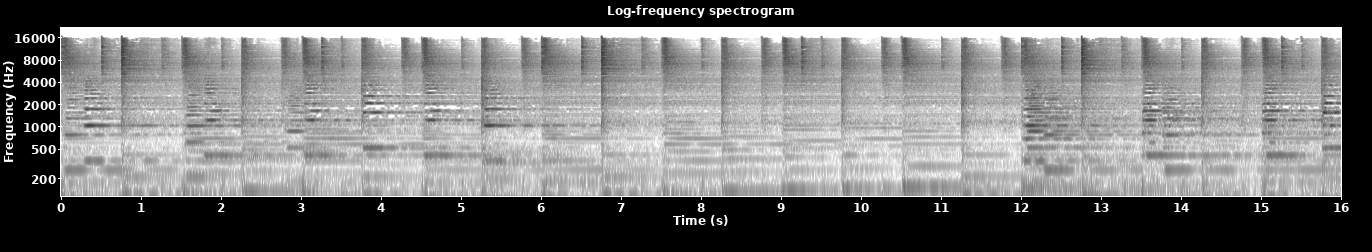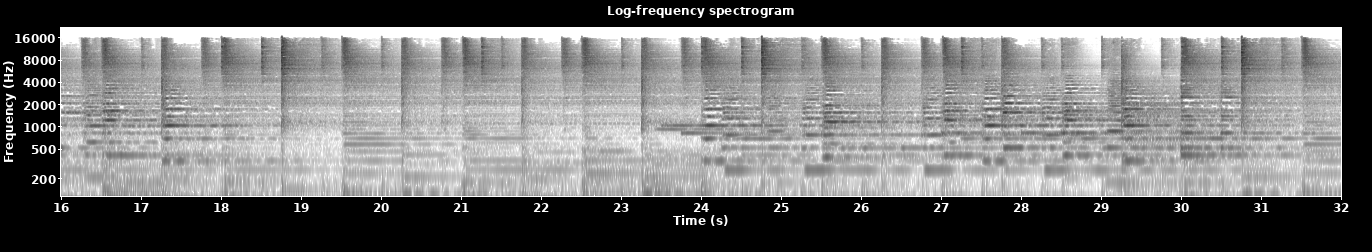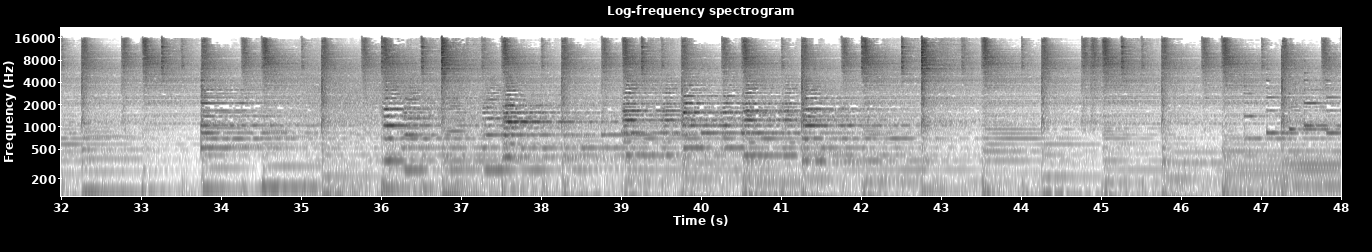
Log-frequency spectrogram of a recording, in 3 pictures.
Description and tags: jazz music loop
an 80 BPM Jazz loop made with the Kontakt default library.
jazz, music, loops, game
